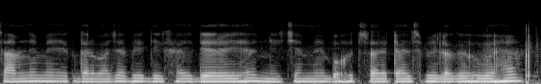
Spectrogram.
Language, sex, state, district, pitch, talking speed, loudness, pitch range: Hindi, male, Jharkhand, Palamu, 135 Hz, 200 wpm, -16 LUFS, 130-140 Hz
